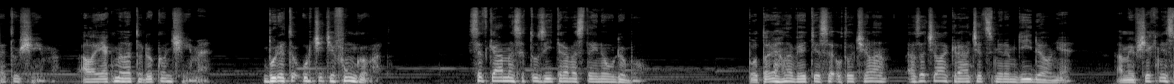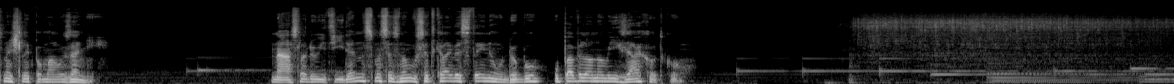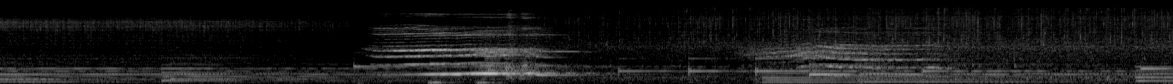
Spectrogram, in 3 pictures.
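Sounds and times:
speech: 0.1 - 3.9, 4.7 - 6.6, 7.5 - 12.8, 14.4 - 18.7
water running from a tap at pavilion toilets: 20.0 - 35.2.

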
